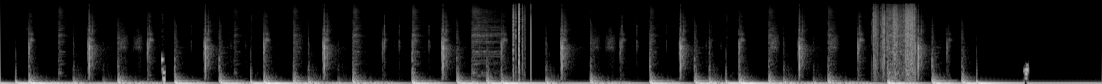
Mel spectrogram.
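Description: A short glitch cuts into the sound at 1.58 to 1.65 s and again at 10.20 to 10.29 s. This is damaged data in a compressed stream: the decoder hits corrupted frames, loses sync and skips ahead to the next readable frame header. Brief bursts of rough scratching also ride over the audio at 5.13 to 5.38 s, fairly low at about 10 dB below the signal, and at 8.71 to 9.16 s, louder at about 5 dB below. That is cable scratch noise, likely from a worn cable or connector being moved, its contact resistance jumping rapidly and adding uneven noise.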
